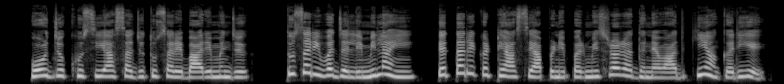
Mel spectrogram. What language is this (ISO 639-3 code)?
mjl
